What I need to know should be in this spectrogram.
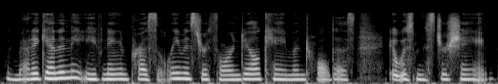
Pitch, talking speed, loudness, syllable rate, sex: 240 Hz, 215 wpm, -16 LUFS, 5.7 syllables/s, female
